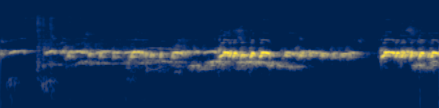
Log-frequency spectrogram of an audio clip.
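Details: Zebra dove giving a long continuous trilled coo, a steady vibrating note with a lower undertone, briefly pausing before another loud burst.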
